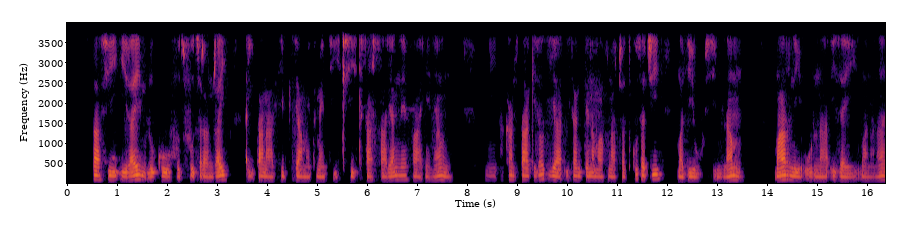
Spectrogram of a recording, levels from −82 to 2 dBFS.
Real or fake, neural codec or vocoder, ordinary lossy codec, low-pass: real; none; AAC, 24 kbps; 3.6 kHz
